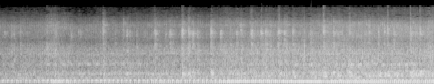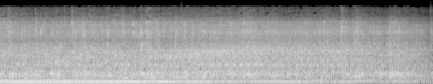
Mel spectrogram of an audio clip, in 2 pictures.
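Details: Balkancar diesel forklift loader after repair with rebuilt engine, clutch, brakes and running gear, glow plug preheat: steady idle with an even firing beat, no knocks, rattles or misses, smooth and healthy throughout; normal idle.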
